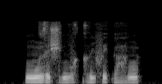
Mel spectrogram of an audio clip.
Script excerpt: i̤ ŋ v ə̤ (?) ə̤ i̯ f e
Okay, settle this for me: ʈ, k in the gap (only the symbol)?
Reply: k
